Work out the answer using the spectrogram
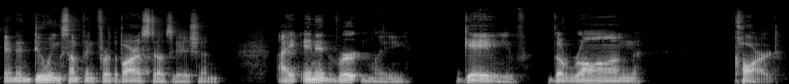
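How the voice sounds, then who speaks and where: Deep-voiced man telling a story. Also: takes it slowly, creaky. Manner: animated, self-deprecating storyteller. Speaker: comedian and lawyer, podcast guest. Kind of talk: casual storytelling.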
